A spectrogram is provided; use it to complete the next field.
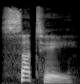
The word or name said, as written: sati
